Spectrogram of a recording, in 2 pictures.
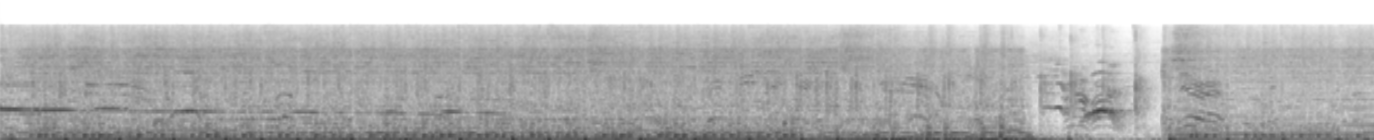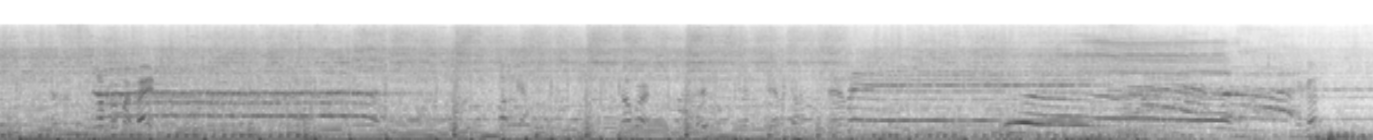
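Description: A crowd claps and cheers for a comedy musical act in a dense, continuous roar that briefly dips midway before swelling again, with scattered whoops and shouts rising above the applause.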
